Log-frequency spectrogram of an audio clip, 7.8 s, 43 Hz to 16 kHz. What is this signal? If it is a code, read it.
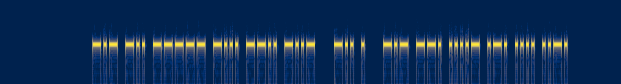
Morse code, heard as a keyed tone, about 34 wpm, 700 Hz. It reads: KD0BZX DE KG4RHF
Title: USA Callsign DE Callsign - 6 Characters - 35wpm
